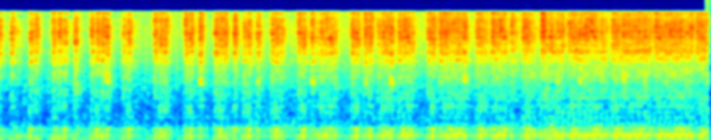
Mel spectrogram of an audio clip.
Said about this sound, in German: Da dröhnt auch schon der Motor auf. Die Maschine rollt auf die Startbahn, holt Luft, nimmt Anlauf, reckt die Nase hoch.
